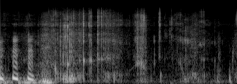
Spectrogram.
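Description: A loud, close-up crunchy bite into hard food, followed by a couple of seconds of crackling, brittle chewing right against the microphone.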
